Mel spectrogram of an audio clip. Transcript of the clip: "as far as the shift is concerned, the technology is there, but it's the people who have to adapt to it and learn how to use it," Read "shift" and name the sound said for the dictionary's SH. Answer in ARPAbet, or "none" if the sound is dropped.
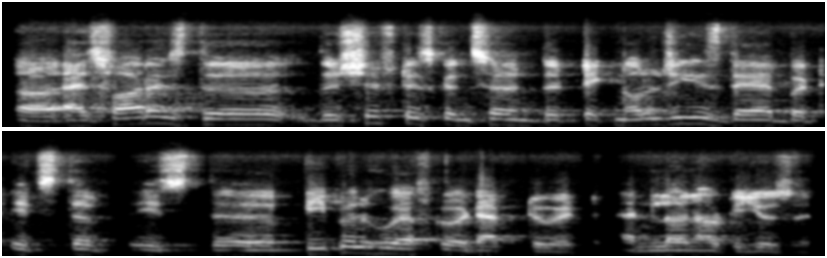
SH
